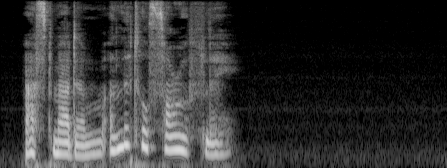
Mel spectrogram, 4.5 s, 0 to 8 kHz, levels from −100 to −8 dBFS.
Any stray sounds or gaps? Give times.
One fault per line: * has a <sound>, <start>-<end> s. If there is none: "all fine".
all fine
